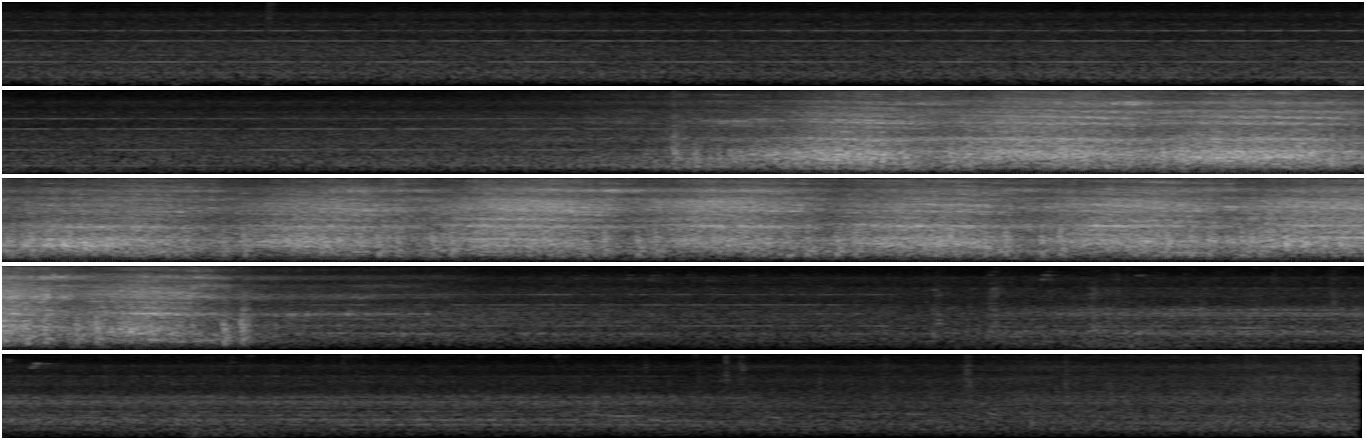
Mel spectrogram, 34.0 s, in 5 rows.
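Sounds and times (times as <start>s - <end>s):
crossing warning bell tone: 0.0s - 26.6s
train passing fast: 8.3s - 30.4s.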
